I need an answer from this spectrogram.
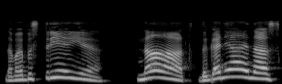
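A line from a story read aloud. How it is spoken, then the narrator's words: Shouting while rushing away. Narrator (Russian): крикнула она, уносясь прочь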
